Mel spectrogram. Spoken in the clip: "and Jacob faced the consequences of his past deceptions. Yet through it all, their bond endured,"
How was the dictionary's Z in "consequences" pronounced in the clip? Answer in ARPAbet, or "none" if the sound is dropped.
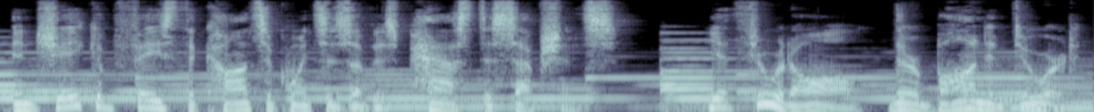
Z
